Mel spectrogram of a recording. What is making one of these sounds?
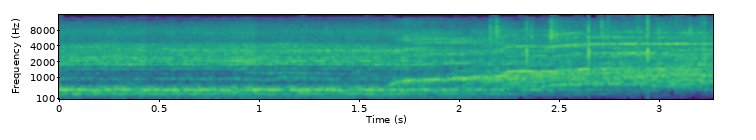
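A large choir holds a final loud chord in a big echoing hall.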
